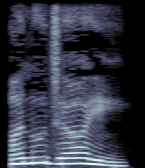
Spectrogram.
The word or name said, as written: ಅನುಜಾಯ್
